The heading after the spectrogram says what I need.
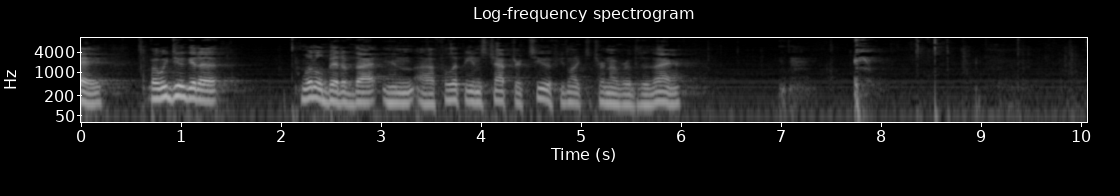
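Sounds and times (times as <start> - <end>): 
speech: 0.0 - 1.6, 2.2 - 6.1, 7.0 - 7.9
person coughing from a dry throat: 7.0 - 8.2.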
